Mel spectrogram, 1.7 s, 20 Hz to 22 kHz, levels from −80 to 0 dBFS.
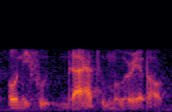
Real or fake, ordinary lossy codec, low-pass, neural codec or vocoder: real; none; 3.6 kHz; none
